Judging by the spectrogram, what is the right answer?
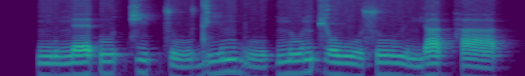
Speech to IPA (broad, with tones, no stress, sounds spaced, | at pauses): ŋ u˧ ŋ ɛː˧˥ ʔ uː˧˥ t̚ t͡ɕ iː˥˨ k̚ s uː˩˧ d iː˧˥ m b u˩ | n uː˧˥ n t͡ɕ oː˧ w ʋ u˩˧ s uː˧ ʋ i˩ m j aː˥˨ k̚ h aː˧˩ k̚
